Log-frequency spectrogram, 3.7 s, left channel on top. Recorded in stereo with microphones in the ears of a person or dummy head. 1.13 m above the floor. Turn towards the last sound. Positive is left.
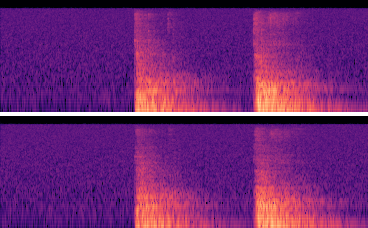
turn(degrees=50)  # may be behind; listen again after turning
